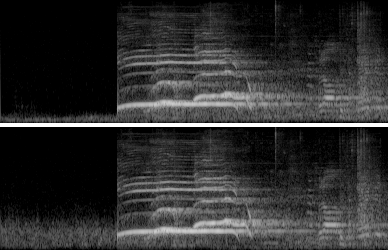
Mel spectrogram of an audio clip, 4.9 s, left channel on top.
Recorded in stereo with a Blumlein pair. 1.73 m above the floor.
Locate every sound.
1.5 s a shout: straight ahead, 0.8 m; by 4.8 s 10° right, 3 m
